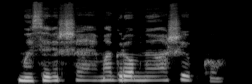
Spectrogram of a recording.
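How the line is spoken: Whisper. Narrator (Russian): прошептала я

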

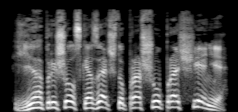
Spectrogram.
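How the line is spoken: Shouted. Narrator (Russian): крикнул Ларри

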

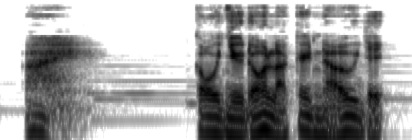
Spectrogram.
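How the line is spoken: Sighing. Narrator (Vietnamese): ông Đạt thở dài

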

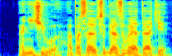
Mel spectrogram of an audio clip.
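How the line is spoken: Tense man chuckling. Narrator (Russian): хохотнул доктор, который все еще был на взводе

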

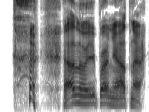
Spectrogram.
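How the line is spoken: Cook's short chuckle. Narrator (Russian): хохотнул повар-раздатчик

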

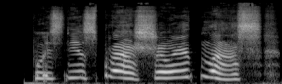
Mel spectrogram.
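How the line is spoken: Shriek. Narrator (Russian): взвизгнул Голлум

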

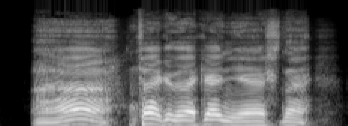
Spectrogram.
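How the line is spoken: Laughing loudly. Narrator (Russian): захохотал он

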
